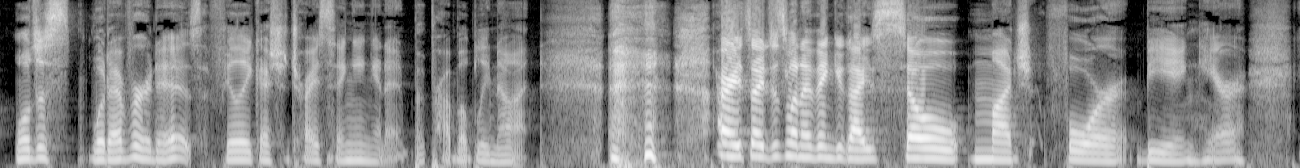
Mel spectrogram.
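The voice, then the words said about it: Raspy, hoarse voice. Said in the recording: “raspy voice ... we'll call it a sexy voice”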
